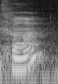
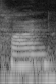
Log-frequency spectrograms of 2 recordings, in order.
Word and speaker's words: Hahn: Isn't Khan? No, it's Hahn. Oh, I thought it was Khan. I know. Hahn? It rhymes with Khan, but her name is Kathryn Hahn.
